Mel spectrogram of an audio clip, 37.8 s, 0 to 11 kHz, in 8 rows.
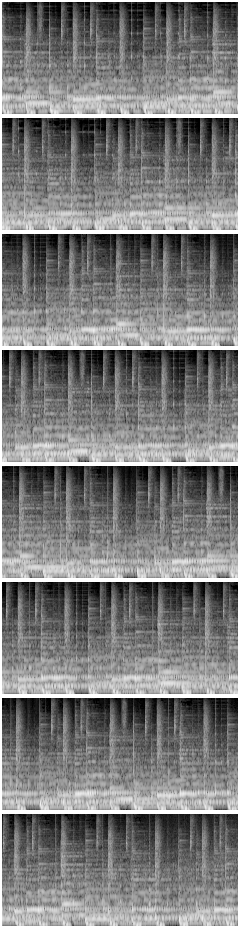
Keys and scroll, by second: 27.4 Delete.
